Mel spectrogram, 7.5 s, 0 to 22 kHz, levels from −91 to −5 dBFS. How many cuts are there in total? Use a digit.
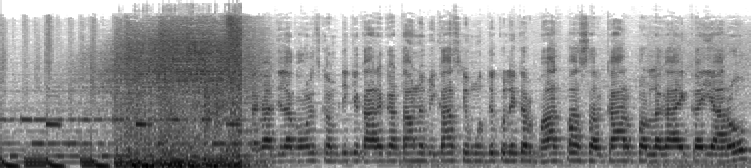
1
